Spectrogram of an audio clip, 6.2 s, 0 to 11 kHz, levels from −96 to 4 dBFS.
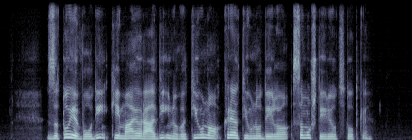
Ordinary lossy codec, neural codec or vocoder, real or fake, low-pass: none; vocoder, 22.05 kHz, 80 mel bands, HiFi-GAN; fake; none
